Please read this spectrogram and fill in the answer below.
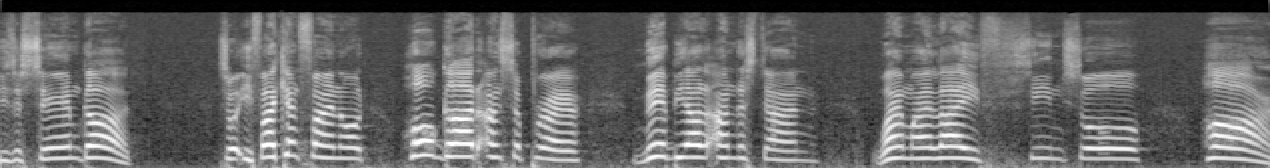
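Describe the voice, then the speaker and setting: A man with a Jamaican accent at an extremely high pitch, very slow pace, ordinary pitch variation, and long, frequent pauses. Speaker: church elder, preacher. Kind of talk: sermon. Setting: church.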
